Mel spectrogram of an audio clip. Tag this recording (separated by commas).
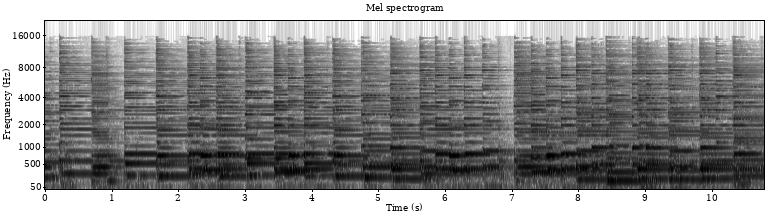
playing harpsichord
